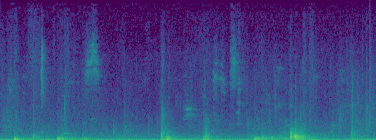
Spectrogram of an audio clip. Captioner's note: speaking faintly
